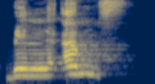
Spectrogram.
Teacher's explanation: Bunyi mim dulu, tutup bibir dulu, lepas tu baru bunyi s. Gitu. Bil ams.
